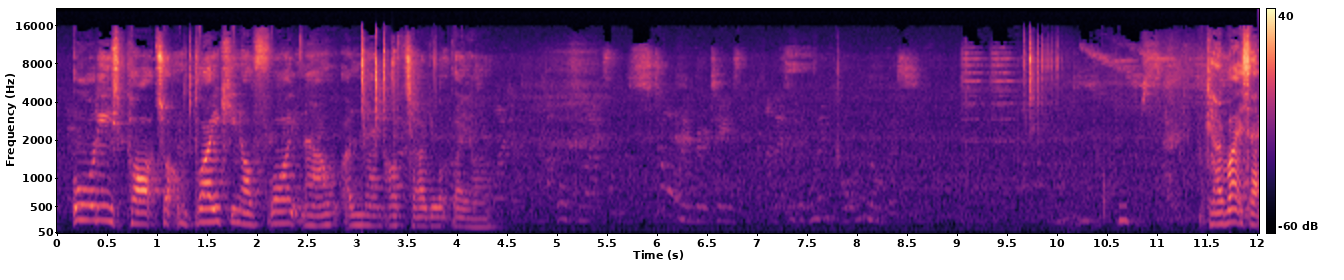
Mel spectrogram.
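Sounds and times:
plastic lego pieces handled: 0:03.0 - 0:03.8.

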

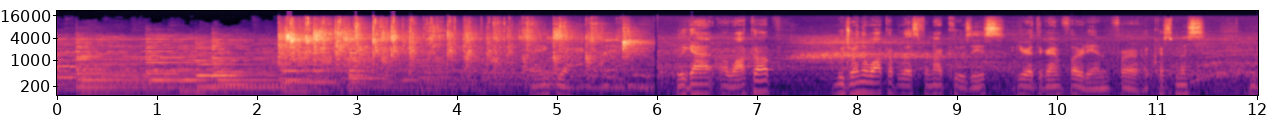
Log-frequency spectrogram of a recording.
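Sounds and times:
grand piano playing: 0:00.0 - 0:06.0.

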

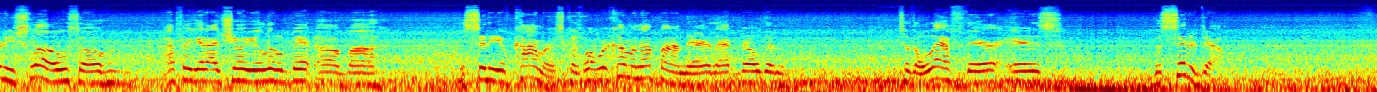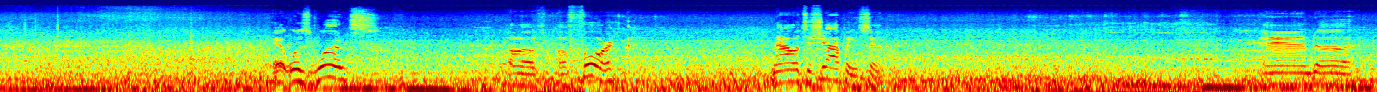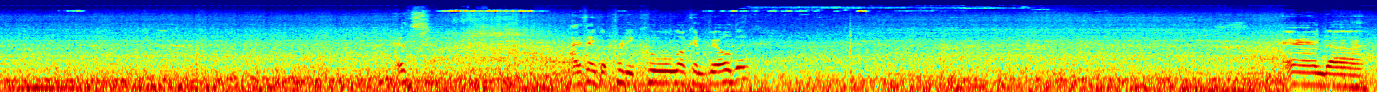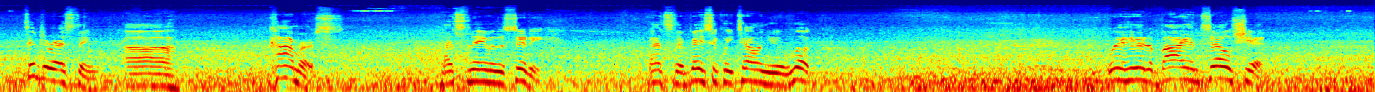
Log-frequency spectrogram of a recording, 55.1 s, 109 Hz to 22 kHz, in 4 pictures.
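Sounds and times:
car engine hum: 0:00.0 - 0:55.0
road and tyre noise: 0:00.0 - 0:55.0.

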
